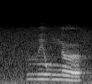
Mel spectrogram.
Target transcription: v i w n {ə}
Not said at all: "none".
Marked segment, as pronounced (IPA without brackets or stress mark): ɵ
